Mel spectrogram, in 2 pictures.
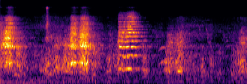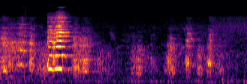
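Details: Flamingos calling: a chorus of nasal, goose-like honks in bursts, overlapping voices from a flock, with one louder honk near the middle.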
